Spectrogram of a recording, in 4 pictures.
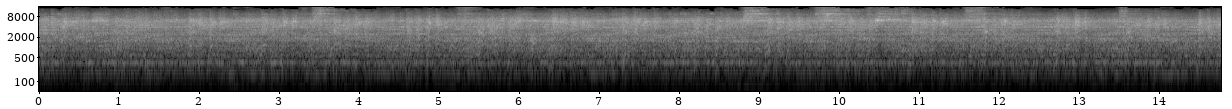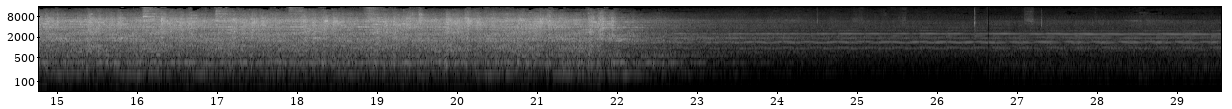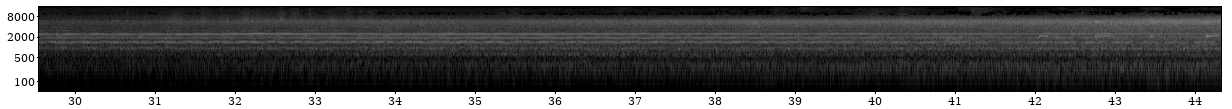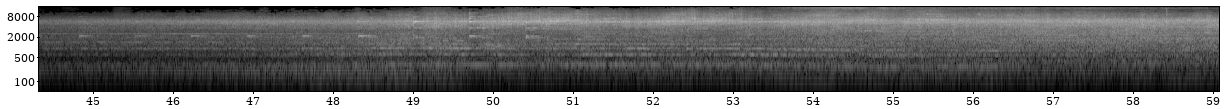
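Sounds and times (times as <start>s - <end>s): train wheels squealing: 0.0s - 23.7s, 34.0s - 59.0s
freight train wheels rumbling: 0.0s - 23.8s, 37.2s - 59.0s.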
